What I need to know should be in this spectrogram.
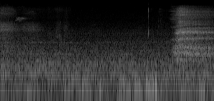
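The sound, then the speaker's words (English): A deep breath drawn in to fill the stomach, ending in a sharp, noisy inhale after a few seconds of soft breathing and low hiss. “Use that part of your hand, pull it on your stomach, and you breathe in.”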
